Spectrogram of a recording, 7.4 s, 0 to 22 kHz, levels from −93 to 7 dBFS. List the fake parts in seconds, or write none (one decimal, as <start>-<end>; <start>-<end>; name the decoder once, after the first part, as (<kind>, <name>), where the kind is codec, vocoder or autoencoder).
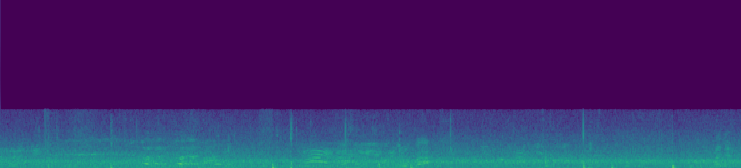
1.2-2.5 (vocoder, BigVGAN v2)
